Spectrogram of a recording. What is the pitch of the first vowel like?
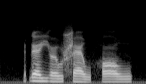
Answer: high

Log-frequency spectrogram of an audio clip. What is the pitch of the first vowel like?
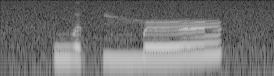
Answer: low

